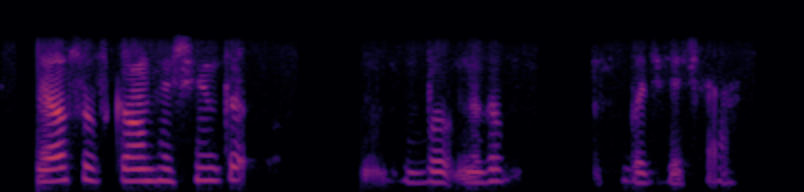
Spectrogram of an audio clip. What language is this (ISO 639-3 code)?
kas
